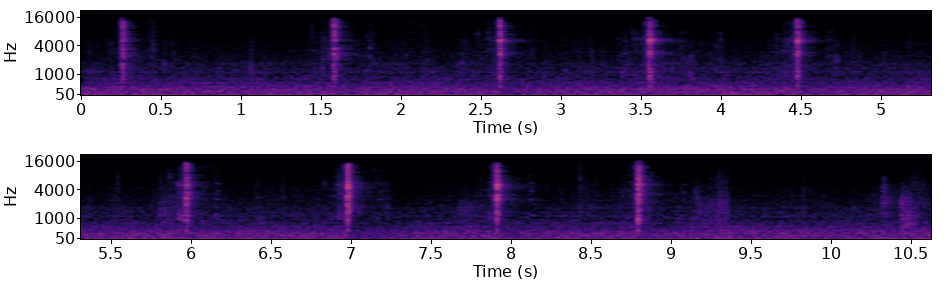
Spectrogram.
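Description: Metal kitchen shears snipping through the plastic packaging of salmon fillets. Each close of the blades gives a sharp click, nine in all, about one a second.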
